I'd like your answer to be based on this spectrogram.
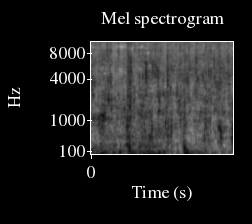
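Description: Water trickles and dribbles at a trail water source on the Pacific Crest Trail, a soft continuous splashing flow with small drips, close by and fairly quiet, with no talking.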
